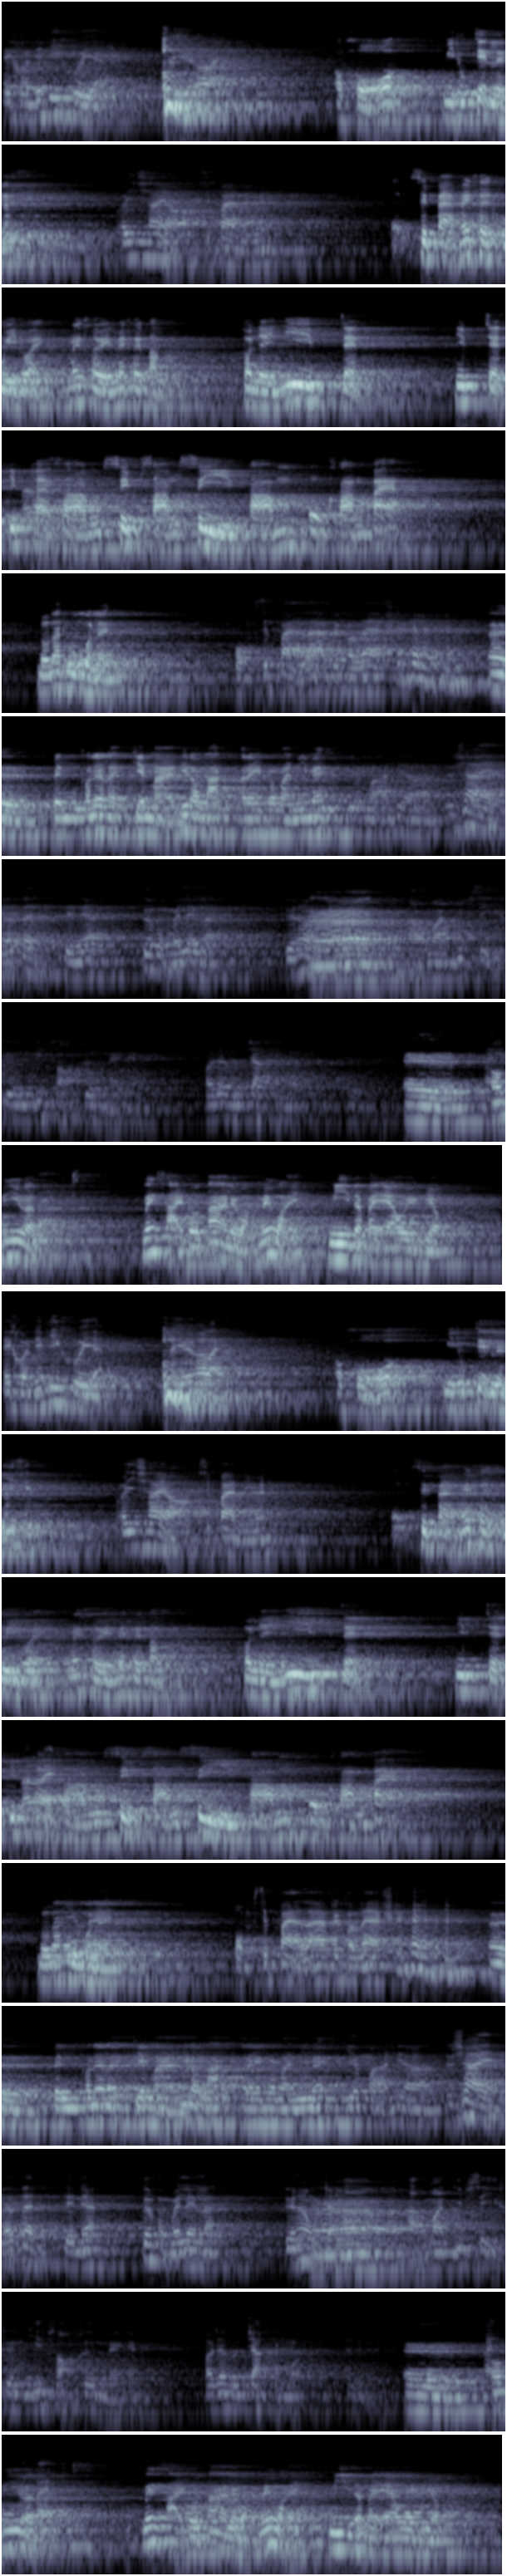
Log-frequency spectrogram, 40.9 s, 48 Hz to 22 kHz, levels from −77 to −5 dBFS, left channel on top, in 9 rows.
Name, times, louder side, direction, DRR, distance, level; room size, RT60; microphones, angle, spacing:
voice 1, 0.0-0.9 1.5-2.1 4.5-4.8 5.6-7.0 13.8-14.1 18.7-19.2 20.3-22.4 23.8-24.1 25.8-28.1 28.5-29.2 29.8-33.0 33.6-34.5 34.9-35.1 36.2-36.8 37.6-37.7 40.1-40.2, right 2 dB, 80° right, 1 dB, 1.4 m, -36 dB
voice 2, 3.0-3.6 4.0-4.7 8.1-10.7 11.3-12.3 13.2-17.2 18.5-19.2 22.6-25.7 30.0-30.6 35.4-36.7 37.6-40.3, left 2 dB, 85° left, 2 dB, 1.2 m, -28 dB
10.5 x 9.1 x 8.6 m, 2.9 s
head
